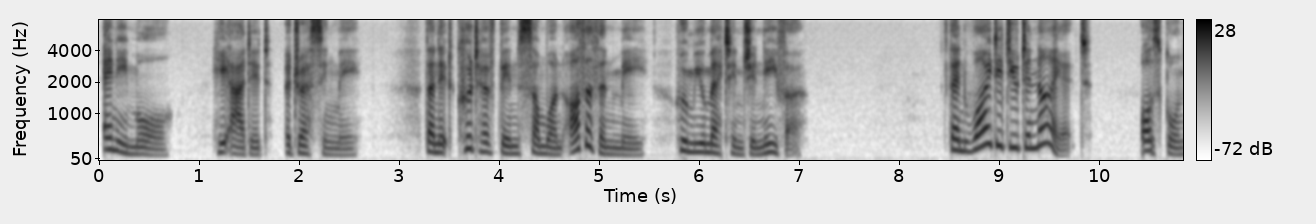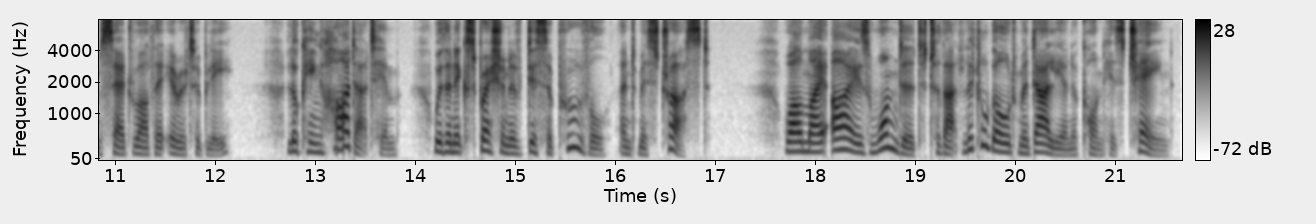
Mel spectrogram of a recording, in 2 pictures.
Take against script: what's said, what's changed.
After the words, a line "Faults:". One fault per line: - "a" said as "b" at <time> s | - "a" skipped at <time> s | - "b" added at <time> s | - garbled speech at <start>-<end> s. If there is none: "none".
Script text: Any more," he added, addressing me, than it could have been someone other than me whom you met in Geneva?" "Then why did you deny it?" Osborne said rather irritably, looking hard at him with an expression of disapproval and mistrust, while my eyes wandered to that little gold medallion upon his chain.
Any more," he added, addressing me, than it could have been someone other than me whom you met in Geneva?" "Then why did you deny it?" Osborne said rather irritably, looking hard at him with an expression of disapproval and mistrust, while my eyes wandered to that little gold medallion upon his chain.
Faults:
none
